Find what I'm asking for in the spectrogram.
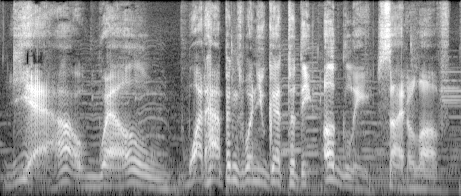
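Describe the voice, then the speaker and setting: A man voicing a gruff, skeptical government agent in a comic dub, blunt and slangy. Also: medium pitch, big pitch swings, a little slow, music in the background. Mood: wry.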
